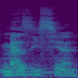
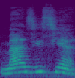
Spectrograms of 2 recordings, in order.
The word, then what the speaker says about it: magicien: Magicien. Magicien.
